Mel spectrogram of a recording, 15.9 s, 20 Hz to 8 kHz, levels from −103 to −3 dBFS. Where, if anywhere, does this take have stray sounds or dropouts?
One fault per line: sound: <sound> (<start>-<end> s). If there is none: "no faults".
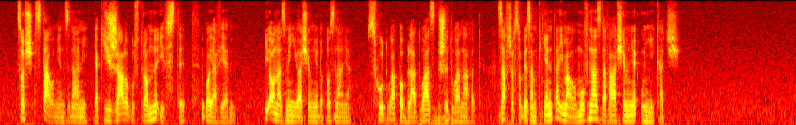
no faults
